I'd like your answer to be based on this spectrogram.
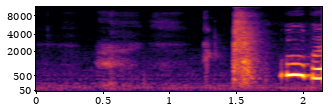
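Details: Baby sneezing: a small quick inhale, then a brief sharp sneeze, followed by the baby's voiced babbling.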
